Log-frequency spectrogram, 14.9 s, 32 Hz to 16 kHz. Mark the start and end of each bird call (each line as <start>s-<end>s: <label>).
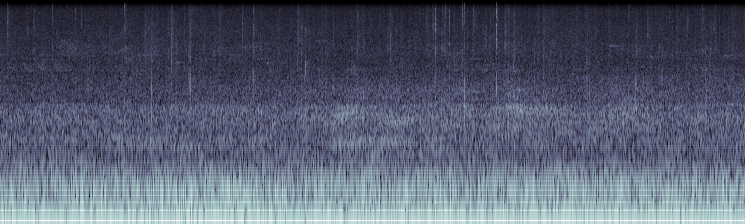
0.0s-1.8s: American Goldfinch (Spinus tristis)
